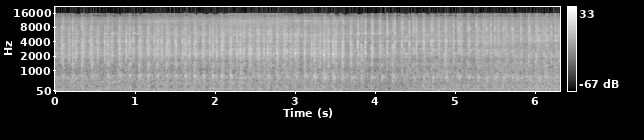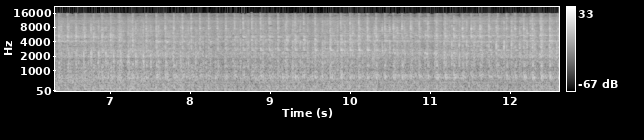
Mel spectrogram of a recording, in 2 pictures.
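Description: Excavator-mounted hydraulic rock breaker hammering rapidly and without pause, over the steady running of the excavator's diesel engine.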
